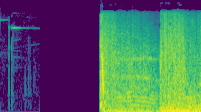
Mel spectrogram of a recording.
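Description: A sniper rifle fires a single loud, sharp shot.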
